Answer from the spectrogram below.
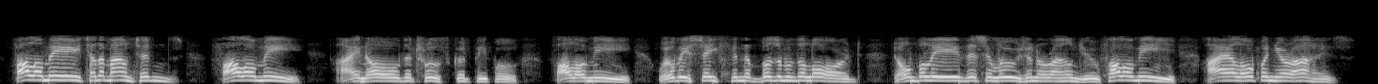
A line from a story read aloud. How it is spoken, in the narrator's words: A man called out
